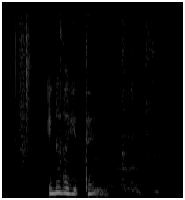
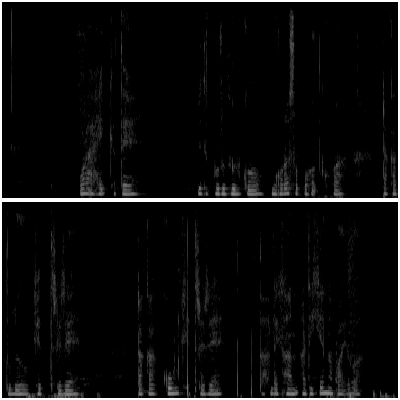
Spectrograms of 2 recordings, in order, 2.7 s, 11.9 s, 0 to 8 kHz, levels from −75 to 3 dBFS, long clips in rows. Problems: none marked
